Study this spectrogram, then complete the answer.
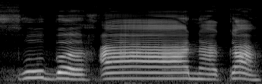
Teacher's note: سین سیٹی کی آواز سے پڑھا جائے گا، تو سین پہ پیش ہے، اس کے بعد با ہے، با حروف قلقلہ میں سے ہے، تو حروف قلقلہ جب ساکن ہوتے ہیں تو ان کی آواز کو ہلا کے پڑھا جاتا ہے۔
